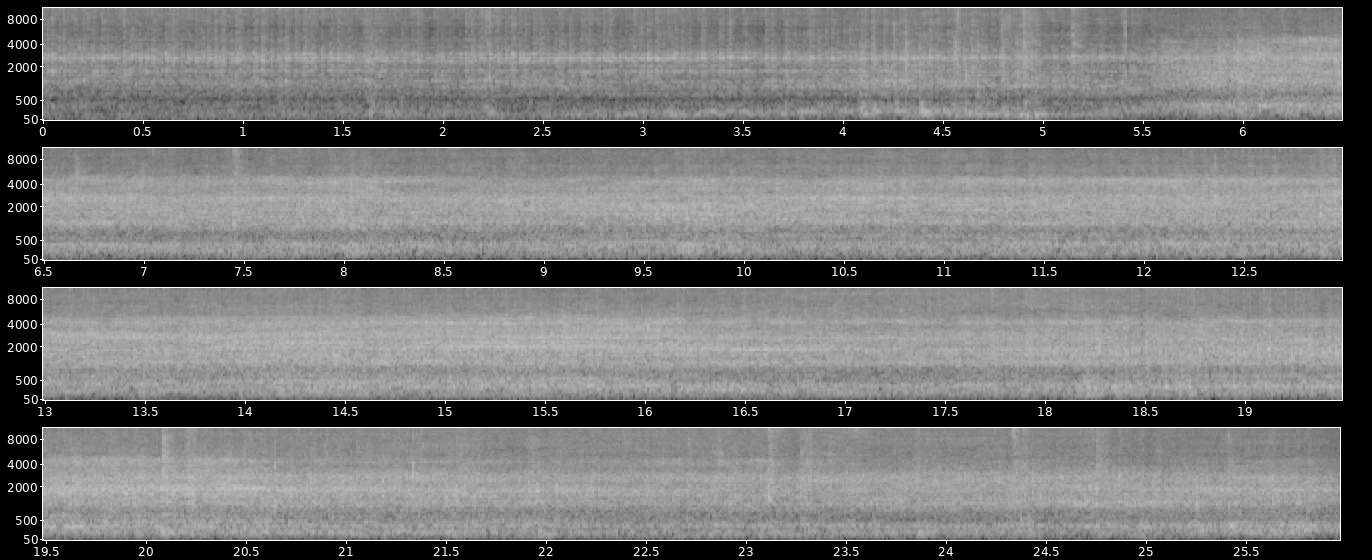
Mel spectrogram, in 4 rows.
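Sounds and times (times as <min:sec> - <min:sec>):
model tram motor whirring: 0:00.0 - 0:25.9
wheels on rails: 0:00.0 - 0:25.9.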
